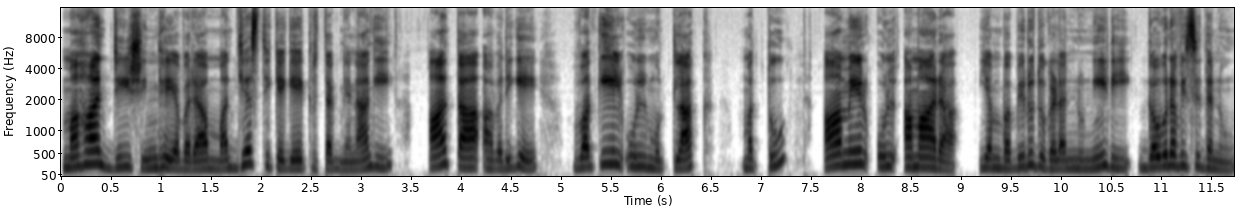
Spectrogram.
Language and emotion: Kannada, neutral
